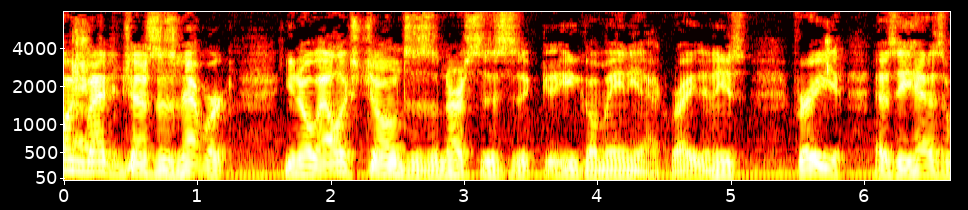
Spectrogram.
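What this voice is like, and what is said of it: Usual voice. Nothing is said of it.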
